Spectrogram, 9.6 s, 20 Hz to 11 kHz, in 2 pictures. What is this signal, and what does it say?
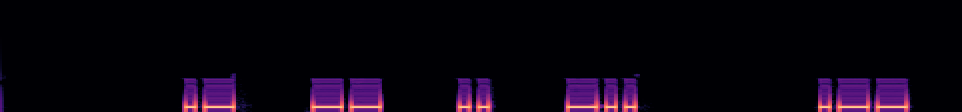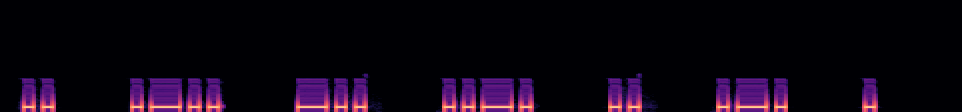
Morse code, heard as a keyed tone, about 25 wpm, spaced as for 15 wpm, 550 Hz. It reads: AMID WILDFIRE
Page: news headlines in morse code at 15 wpm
